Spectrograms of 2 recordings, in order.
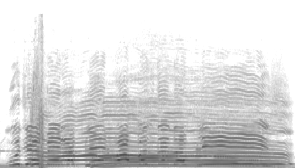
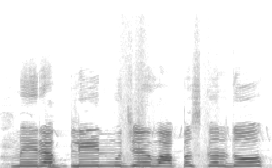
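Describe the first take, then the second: First: It is said loudly, almost shouted. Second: It is said quietly and timidly.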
